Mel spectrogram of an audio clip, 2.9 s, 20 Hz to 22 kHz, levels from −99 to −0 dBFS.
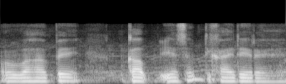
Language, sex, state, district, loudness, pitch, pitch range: Hindi, male, Arunachal Pradesh, Papum Pare, -15 LUFS, 125 Hz, 120-130 Hz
